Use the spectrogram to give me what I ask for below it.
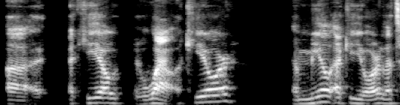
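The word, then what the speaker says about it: Ekiyor: um a meal uh Akio wow Akio Emil ekior that's how you say his name uh was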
